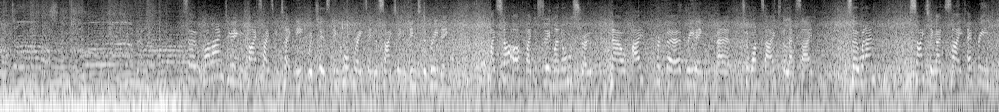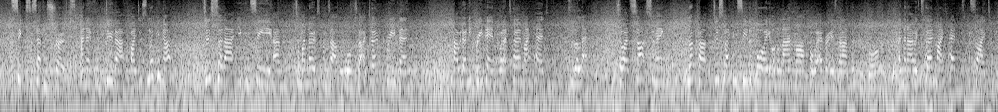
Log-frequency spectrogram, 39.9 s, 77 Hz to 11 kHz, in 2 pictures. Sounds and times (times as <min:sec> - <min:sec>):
Speech: 0:03.6 - 0:09.0, 0:09.8 - 0:16.3, 0:17.0 - 0:17.6, 0:18.2 - 0:23.4, 0:24.0 - 0:28.2, 0:29.0 - 0:39.9.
